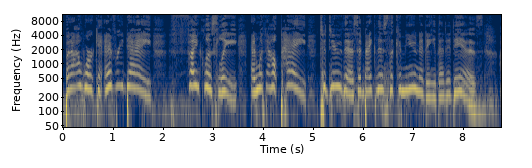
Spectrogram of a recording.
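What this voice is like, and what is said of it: Mocking funny voice. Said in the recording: “I'm saying that in my funny voice because I don't believe that way”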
